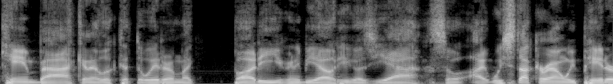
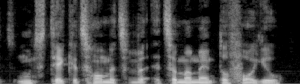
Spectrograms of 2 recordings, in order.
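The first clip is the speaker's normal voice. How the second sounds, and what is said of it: Imitated German accent. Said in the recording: “in his German, best German accent”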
